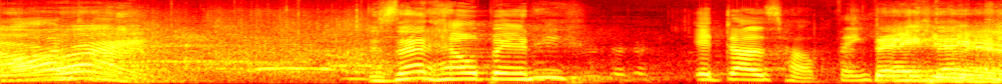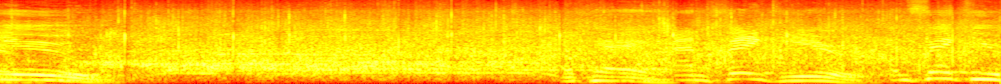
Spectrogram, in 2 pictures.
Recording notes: the 2022 live shows, from the Orpheum Theater in Minneapolis!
